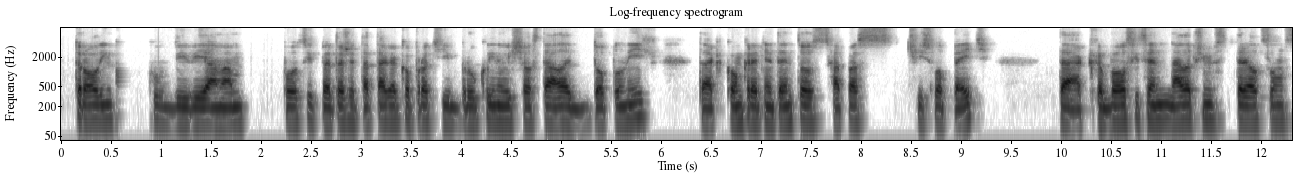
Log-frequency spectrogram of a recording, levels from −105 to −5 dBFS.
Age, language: 20-39, Slovak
